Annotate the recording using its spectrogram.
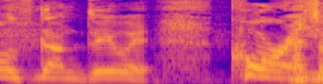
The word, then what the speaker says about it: Corinth: Corinth Comic Con 2023 is coming up Saturday, January 21st at the Crossroads Arena in Corinth, Mississippi. I did say that right. It's not Corinth. – It's Corinth, ma'am.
